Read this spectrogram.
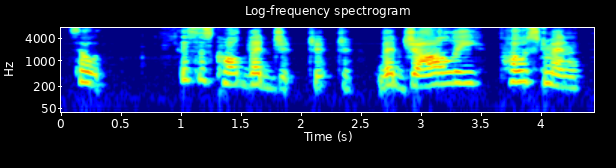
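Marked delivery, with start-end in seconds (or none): none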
